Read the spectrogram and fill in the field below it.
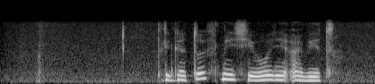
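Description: A short speech clip with gain pumping running right through it. The gain swings up and down by around 10 dB. The likely cause is input gain set far too hot for the mic, with a fast compressor or limiter clamping down on every peak. That also squeezes the loud and quiet parts together, so the whole thing sounds flattened and squashed.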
